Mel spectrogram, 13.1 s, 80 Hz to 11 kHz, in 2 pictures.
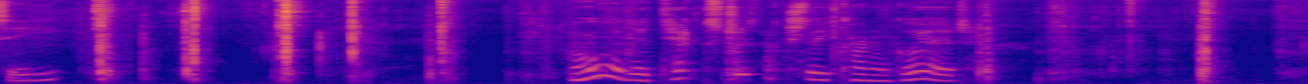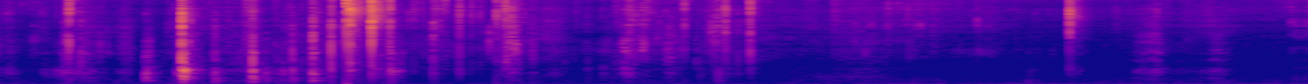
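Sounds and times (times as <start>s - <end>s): slime squishing with clicks and pops: 0.4s - 2.9s, 6.8s - 12.1s.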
